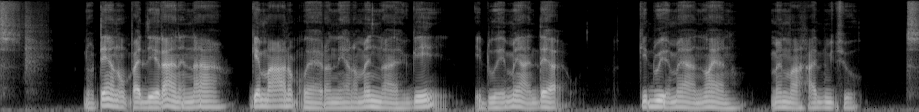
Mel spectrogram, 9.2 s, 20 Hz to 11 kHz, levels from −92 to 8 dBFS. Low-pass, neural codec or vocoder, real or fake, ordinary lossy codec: none; autoencoder, 22.05 kHz, a latent of 192 numbers a frame, VITS, trained on many speakers; fake; none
